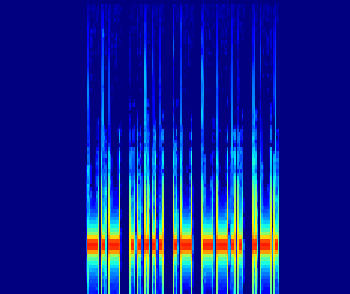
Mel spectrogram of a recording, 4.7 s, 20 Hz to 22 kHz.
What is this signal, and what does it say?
Morse code, heard as a keyed tone, about 25 wpm, 700 Hz. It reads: K5AZR
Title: Call Signs Repeated 3x - 25wpm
